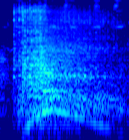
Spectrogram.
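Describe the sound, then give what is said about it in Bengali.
A car engine starts with an abrupt onset, then settles into a steady, fairly faint rumbling idle. “কোনো জবাব দিলাম না গাড়ি start দিলাম”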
